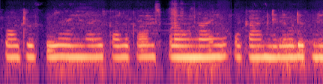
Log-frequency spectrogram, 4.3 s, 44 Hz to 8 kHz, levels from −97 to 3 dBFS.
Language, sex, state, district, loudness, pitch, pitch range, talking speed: Telugu, female, Andhra Pradesh, Anantapur, -15 LUFS, 235 Hz, 235-240 Hz, 150 wpm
